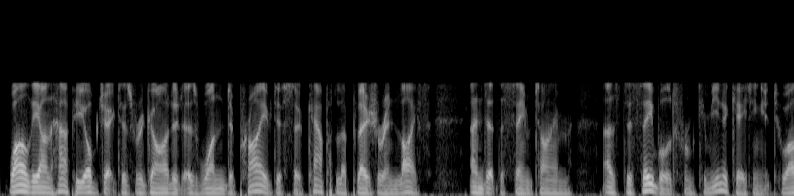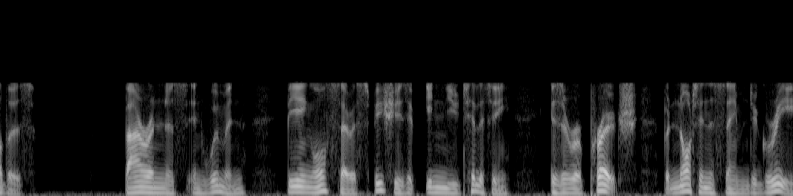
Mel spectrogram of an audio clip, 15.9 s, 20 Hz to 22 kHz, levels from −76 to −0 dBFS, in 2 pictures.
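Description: No faults are present; the speech arrives over an ordinary mu-law telephone path at 8 kHz, so nothing above 4 kHz comes through and a faint quantisation hiss rides with the level, as expected for that format.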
